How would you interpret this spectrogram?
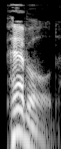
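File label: "pebbled", British English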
